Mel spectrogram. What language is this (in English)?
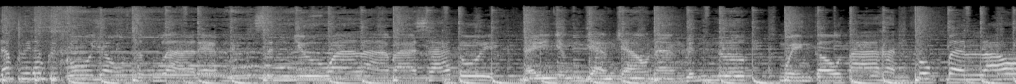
Vietnamese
